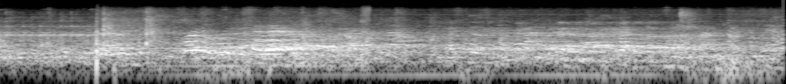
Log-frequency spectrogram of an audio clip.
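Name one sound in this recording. Men and women talk nearby outdoors.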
